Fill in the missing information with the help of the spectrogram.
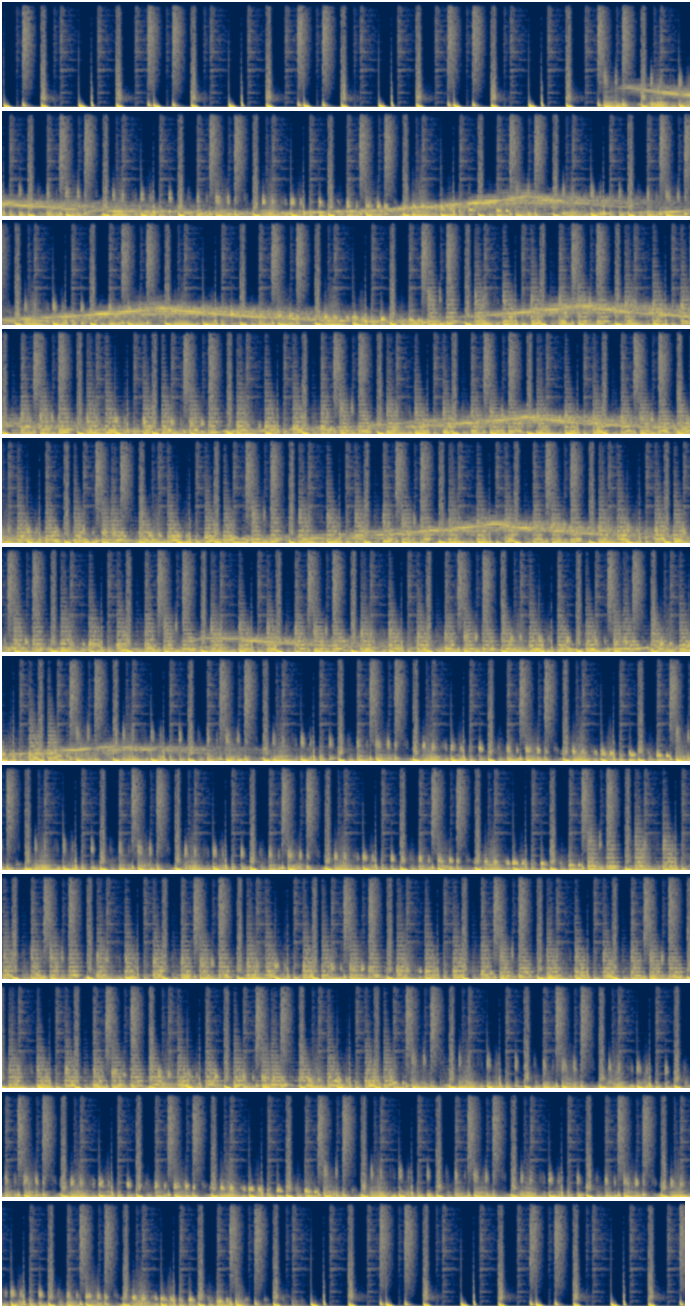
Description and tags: This is background music made by Gumpy!
You can use this in your YT-videos.
OUR CHANNEL: ProAnanas
PROGRAMS USED: Cubase.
